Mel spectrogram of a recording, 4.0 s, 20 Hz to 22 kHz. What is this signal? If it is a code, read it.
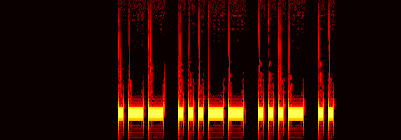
Morse code, heard as a keyed tone, about 25 wpm, 700 Hz. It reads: W3VI
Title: Speed Racing - USA Call Signs 20wpm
